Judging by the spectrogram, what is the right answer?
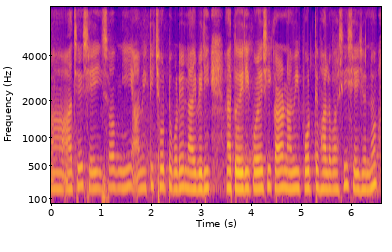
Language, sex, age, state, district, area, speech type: Bengali, female, 45-60, West Bengal, Purba Bardhaman, urban, spontaneous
